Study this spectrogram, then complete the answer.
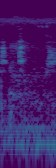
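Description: Male ducks in their pen give a few brief quacks, moderately close, over a steady low background rumble with no voices.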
